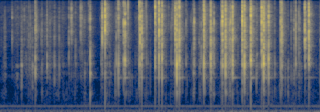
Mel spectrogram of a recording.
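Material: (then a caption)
Plastic. Fingertips and painted nails tap the shell and press the buttons of a small, rectangular, grey, hollow plastic NES game controller held in one hand. The result is a rapid, uneven series of sharp, bright, dry plastic clicks and taps that stop instantly with no ring, over a faint steady low hum.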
